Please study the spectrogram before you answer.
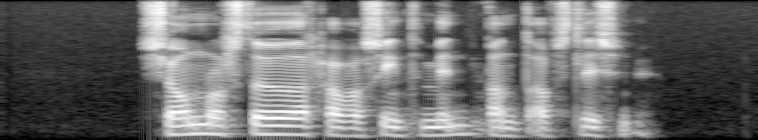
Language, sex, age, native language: Icelandic, male, 20-29, Icelandic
